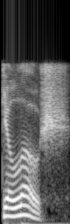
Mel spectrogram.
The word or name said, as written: guilloche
